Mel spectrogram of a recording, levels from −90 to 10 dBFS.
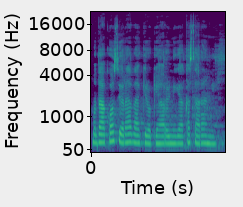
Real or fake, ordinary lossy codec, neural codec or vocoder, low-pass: real; none; none; none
